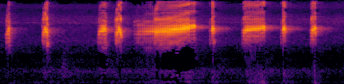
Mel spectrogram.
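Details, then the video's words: Captive dwarf tree frogs calling loudly, a shrill rasping trill near the middle surrounded by short high clicky chirps spaced irregularly, fairly rapid and piercing. "Dwarf Tree Frog croaking loudly"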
